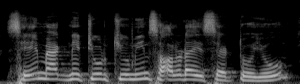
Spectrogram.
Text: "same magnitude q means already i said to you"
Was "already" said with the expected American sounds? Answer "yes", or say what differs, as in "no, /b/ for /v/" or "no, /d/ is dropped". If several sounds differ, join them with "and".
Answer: no, /ɹ/ is dropped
